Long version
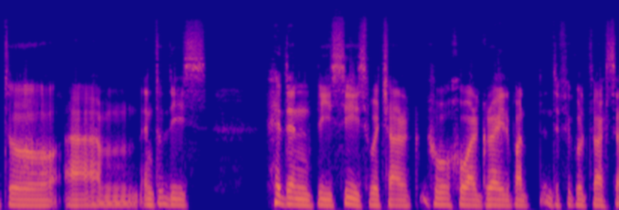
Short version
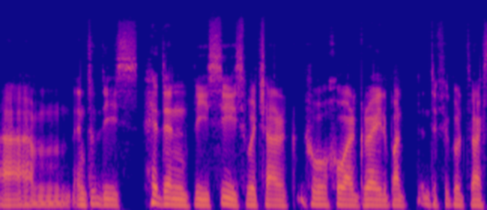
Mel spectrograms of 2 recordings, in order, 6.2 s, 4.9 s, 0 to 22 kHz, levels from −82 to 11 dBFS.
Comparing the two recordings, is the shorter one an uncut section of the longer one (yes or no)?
no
